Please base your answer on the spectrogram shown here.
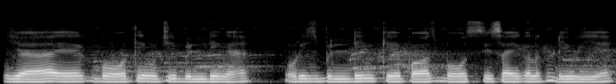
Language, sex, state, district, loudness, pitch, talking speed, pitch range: Hindi, male, Uttar Pradesh, Saharanpur, -14 LUFS, 130 Hz, 175 wpm, 125-135 Hz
